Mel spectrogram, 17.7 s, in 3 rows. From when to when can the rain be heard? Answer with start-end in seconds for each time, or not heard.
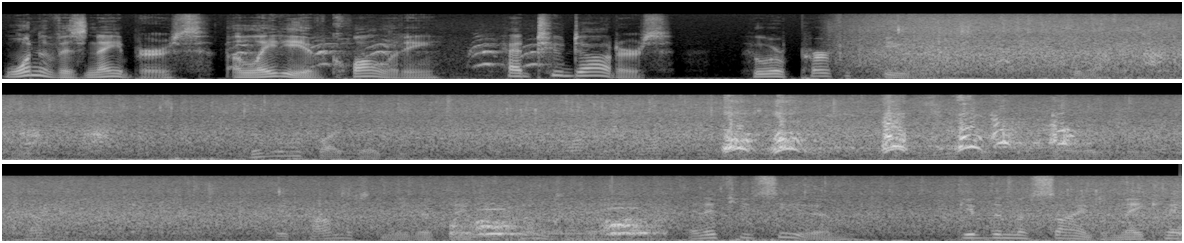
4.1-17.6.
